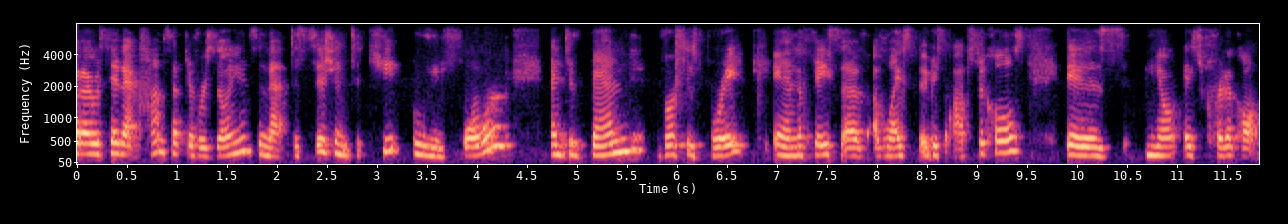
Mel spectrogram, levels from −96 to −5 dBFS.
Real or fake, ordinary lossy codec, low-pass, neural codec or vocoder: fake; Opus, 32 kbps; 7.2 kHz; codec, 44.1 kHz, 3.4 kbps, Pupu-Codec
